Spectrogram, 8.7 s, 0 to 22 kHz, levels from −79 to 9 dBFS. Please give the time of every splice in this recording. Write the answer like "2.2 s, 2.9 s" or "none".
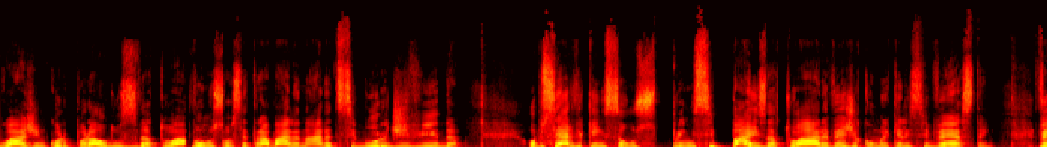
1.1 s, 1.5 s, 1.9 s, 6.4 s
